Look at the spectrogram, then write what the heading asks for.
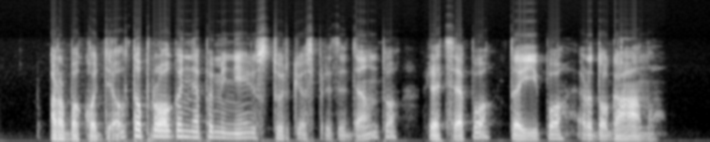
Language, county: Lithuanian, Utena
